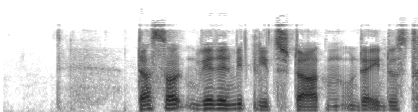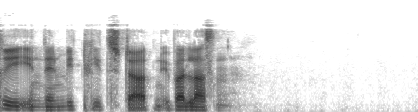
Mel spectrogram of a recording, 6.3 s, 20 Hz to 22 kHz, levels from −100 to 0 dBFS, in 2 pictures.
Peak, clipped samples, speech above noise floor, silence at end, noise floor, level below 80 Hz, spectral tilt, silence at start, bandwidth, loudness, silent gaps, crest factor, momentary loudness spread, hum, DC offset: -2 dBFS; under 0.1%; 60 dB; 1.45 s; -80 dBFS; -56 dBFS; -3.5 dB/octave; 1.05 s; 9.6 kHz; -20 LUFS; none; 20 dB; 9 LU; none; under 0.1%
